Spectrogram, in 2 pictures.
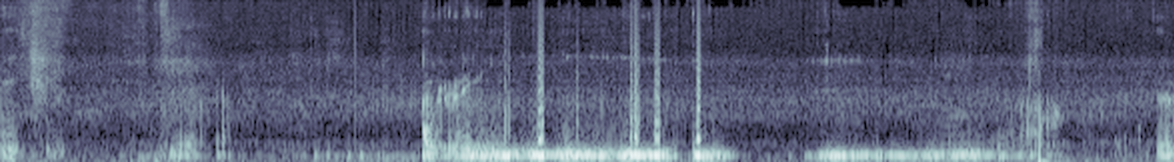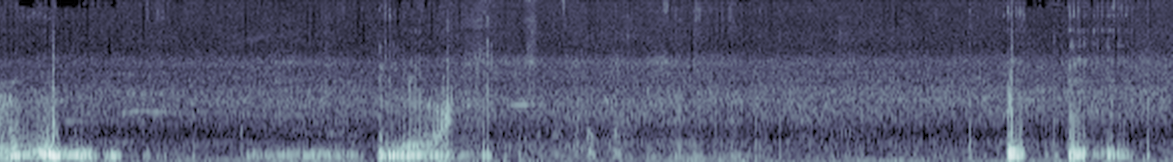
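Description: Irregular deep growls and gurgles from the stomach, some long and rolling, some short: ordinary hunger rumbling of the bowel.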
